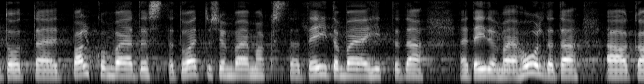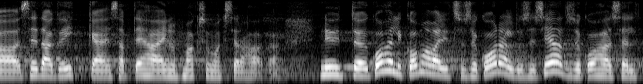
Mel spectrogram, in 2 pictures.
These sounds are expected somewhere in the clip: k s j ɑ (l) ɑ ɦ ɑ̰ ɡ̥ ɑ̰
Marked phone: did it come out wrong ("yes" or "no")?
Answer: yes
